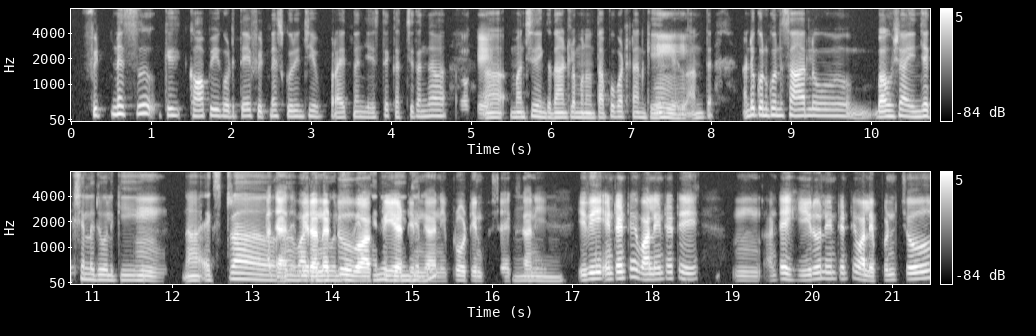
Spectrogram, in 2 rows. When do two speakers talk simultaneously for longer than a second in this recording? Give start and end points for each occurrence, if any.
13.4-15.2

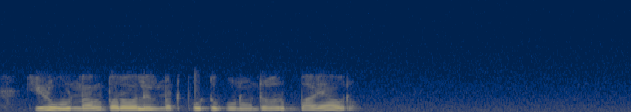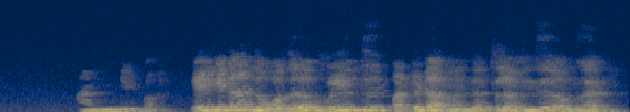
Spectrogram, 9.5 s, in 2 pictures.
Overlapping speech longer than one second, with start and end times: none

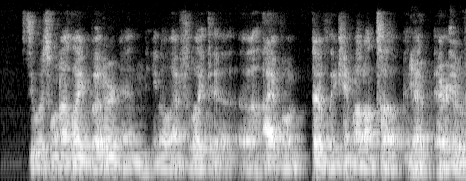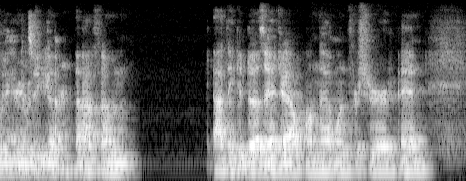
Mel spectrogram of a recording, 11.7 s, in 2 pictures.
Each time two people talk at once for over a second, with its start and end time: 5.1-6.6

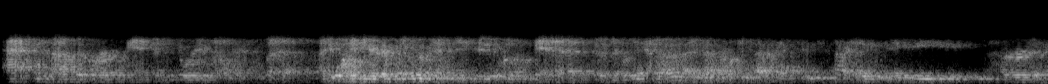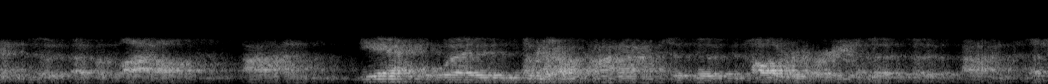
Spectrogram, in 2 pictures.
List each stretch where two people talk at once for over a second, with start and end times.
6.3-7.9

